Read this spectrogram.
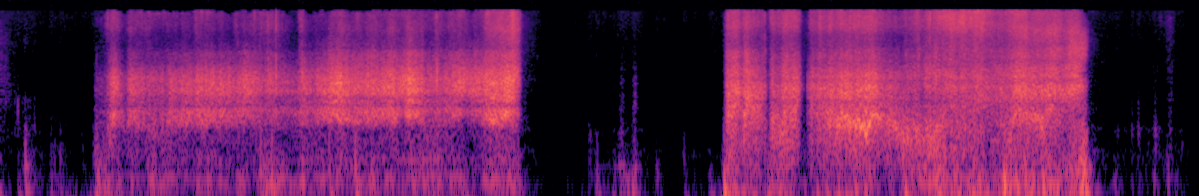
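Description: Fingers scratch and rub along a hat's brim close to a microphone.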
